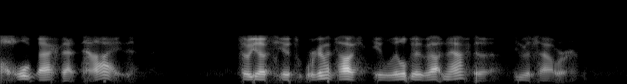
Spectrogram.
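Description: From the first moment to the last, the speech carries the sound of the Codec 2 vocoder, with heavy damage. The decoder rebuilds the voice from sine waves guided only by pitch, voicing, energy and a spectral envelope, so the original waveform is lost. That leaves a robotic, buzzy tone, and the thin quality points to roughly 1.3 kbit/s. On a spectrogram the energy sits between 300 Hz and 3.6 kHz, with smeared, regular harmonic stripes instead of natural detail.

From 0.13 s to 5.74 s there is a regular click every 0.80 s, about seven in all. These are likely clock drift buffer slips. Two clocks disagreeing by roughly a tenth of a percent let a buffer creep until a short block of a few dozen samples is dropped or repeated. Each one is a tick against the buzz. On the waveform it is a tiny step discontinuity, and on a spectrogram it is a thin vertical broadband line, evenly spaced.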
